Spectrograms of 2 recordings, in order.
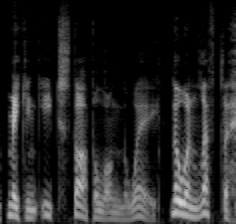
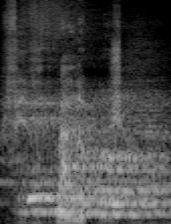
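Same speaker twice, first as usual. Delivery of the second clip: much lower, slow announcer call; floor announcer; much slower than usual. Acted. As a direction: call out the floor, deep and drawn out.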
